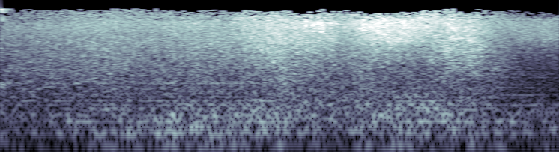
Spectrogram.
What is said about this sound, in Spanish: El cuerpo de Boromir yace en el interior de una barca. Arrastrada por la corriente, cae por una catarata mientras Aragorn le despide desde la orilla.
